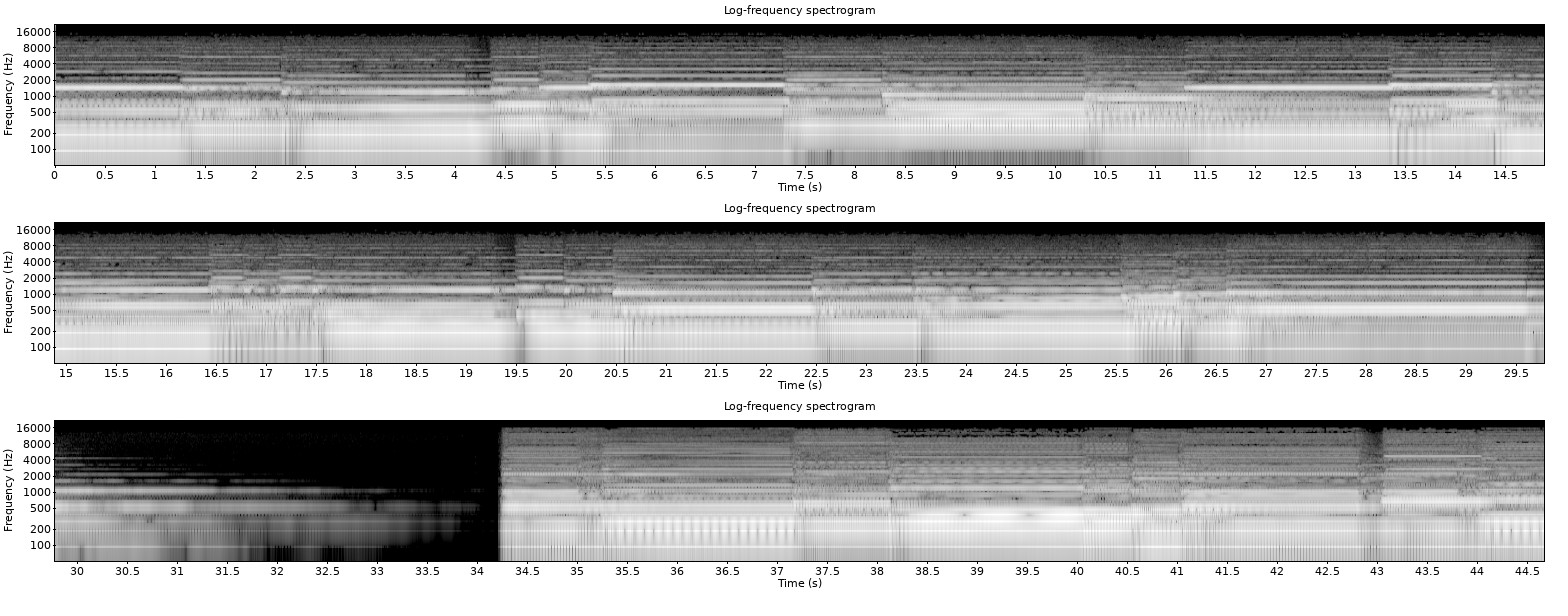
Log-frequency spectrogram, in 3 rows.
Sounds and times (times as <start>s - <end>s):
Music: 0.0s - 44.6s.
